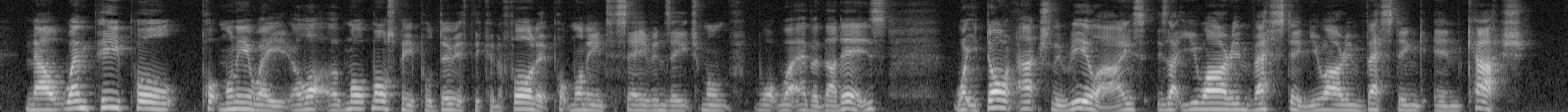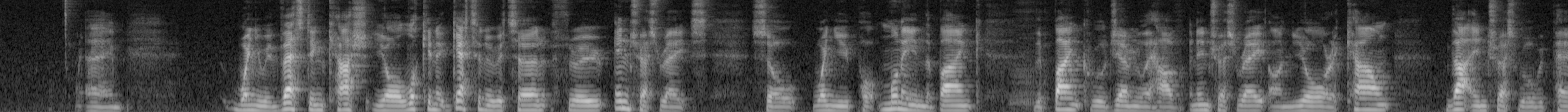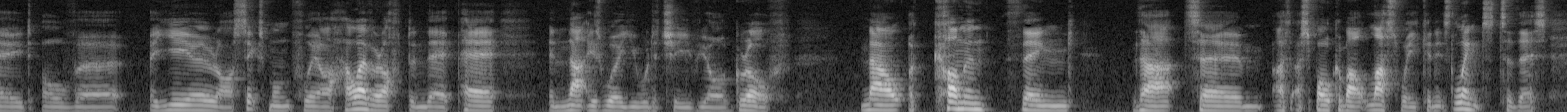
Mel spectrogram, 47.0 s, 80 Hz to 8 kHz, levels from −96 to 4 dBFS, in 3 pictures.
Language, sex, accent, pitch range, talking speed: English, male, British, 120-150 Hz, 150 wpm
